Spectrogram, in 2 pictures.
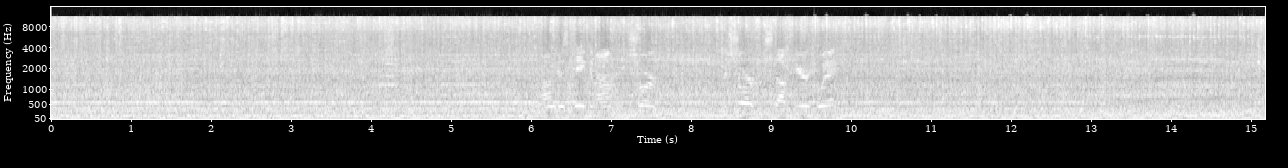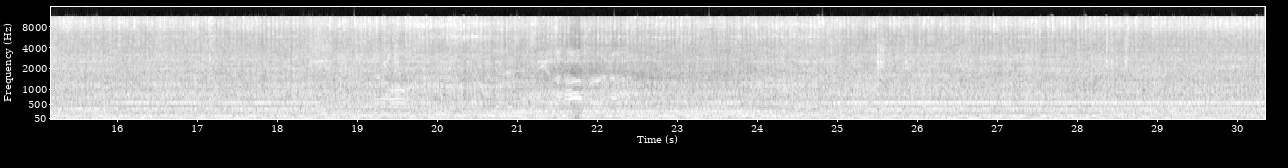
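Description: A John Deere 4400 combine running steadily while cutting soybeans, heard from inside the cab: a dense, even drone of the engine and threshing machinery with a steady whine. Brief faint snatches of a voice come through a few seconds in and again past the middle.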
